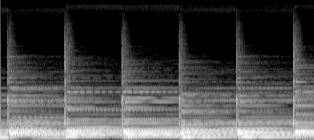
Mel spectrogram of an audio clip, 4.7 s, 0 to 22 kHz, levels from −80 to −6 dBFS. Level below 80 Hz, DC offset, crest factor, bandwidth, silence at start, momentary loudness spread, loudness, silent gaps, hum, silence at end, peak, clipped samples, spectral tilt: -42 dBFS; under 0.1%; 12 dB; 9.2 kHz; 0 s; 4 LU; -13 LUFS; none; none; 0 s; 0 dBFS; under 0.1%; -9 dB/octave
